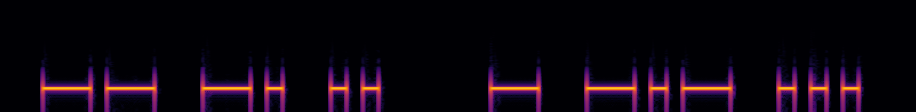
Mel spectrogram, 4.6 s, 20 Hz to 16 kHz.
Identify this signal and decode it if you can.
Morse code, heard as a keyed tone, about 15 wpm, 700 Hz. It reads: MNI TKS
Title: Common QSO Phrases 15wpm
